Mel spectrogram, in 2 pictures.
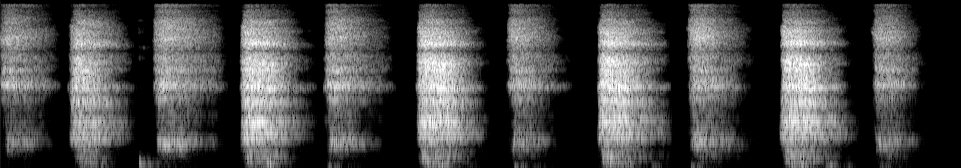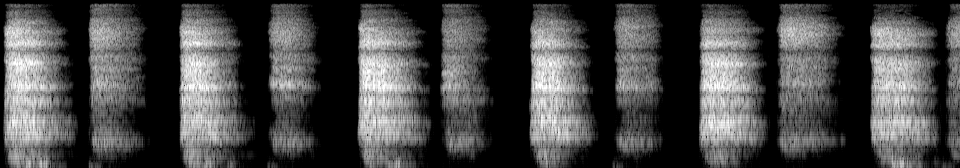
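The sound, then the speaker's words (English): Rhythmic breathing exercise: many deep breaths at a steady pace of roughly one per second, each a strong airy burst, alone with no talk. “So I'll go ahead and breathe with me now, starting now.”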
